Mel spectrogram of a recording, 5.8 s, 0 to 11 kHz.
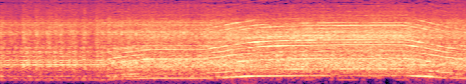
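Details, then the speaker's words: Sunbeam Mixmaster 1-8B, oily and crud-packed, first plug-in before service: motor whine drifting, dipping and climbing instead of holding steady; speed control fault. "all right not bad it's got some issues you know you can hear it speed control there"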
